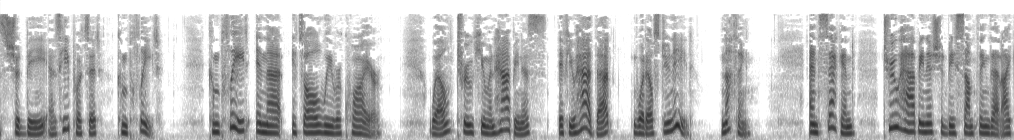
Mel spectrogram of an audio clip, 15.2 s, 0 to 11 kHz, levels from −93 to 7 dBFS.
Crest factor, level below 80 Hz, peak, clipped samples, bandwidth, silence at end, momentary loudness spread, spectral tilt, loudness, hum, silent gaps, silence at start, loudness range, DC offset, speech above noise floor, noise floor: 16 dB; -58 dBFS; -4 dBFS; under 0.1%; 8 kHz; 0.05 s; 9 LU; -5.5 dB/octave; -20 LUFS; none; none; 0 s; 3 LU; under 0.1%; 37 dB; -56 dBFS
